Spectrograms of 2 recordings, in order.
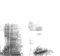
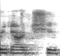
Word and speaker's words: Yaki: Yaki? Yaki or Yachi, both are fine.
